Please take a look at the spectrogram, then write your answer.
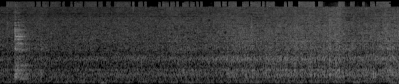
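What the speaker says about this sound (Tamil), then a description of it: "இப்போ காயெல்லாம் நல்லா வதங்க ஆரம்பிச்சிருக்கு. இப்போ இந்த கீரையை ஆட் பண்ணிக்கலாம்." Vegetables and spinach sauté in a pot with a soft, steady hiss and sizzle. A single stirring clink comes near the start and the sizzle grows slightly louder toward the end. No one speaks.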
